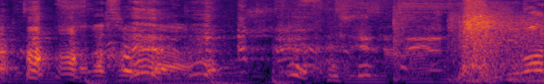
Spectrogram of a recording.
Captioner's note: laughing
